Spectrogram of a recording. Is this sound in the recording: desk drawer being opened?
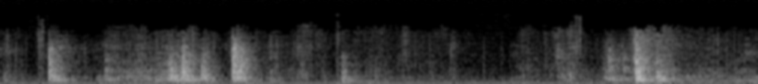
yes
